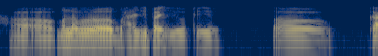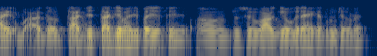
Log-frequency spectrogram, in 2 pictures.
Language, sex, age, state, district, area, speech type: Marathi, male, 30-45, Maharashtra, Nagpur, urban, conversation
